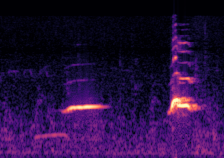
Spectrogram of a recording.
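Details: Northern bobwhite giving its call: a soft low note, a longer clear whistle a step higher, then a loud, abrupt, rising whistled note, on a quiet background.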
